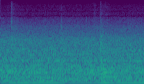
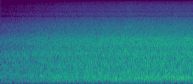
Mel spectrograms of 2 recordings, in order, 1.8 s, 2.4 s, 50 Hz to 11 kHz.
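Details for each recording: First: Honeywell HCM-6009 humidifier fan at lowest speed: steady low electrical hum under airflow, not from fan imbalance but motor frequency vibrating the housing; louder with reservoir fitted, disappears when motor is off while fan coasts. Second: Honeywell HCM-6009 humidifier fan at full speed after rebalancing with a repositioned dime counterweight, motor resting on the ground; even rushing air with no wobble or rhythmic thumping, almost no vibration, much improved over before.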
